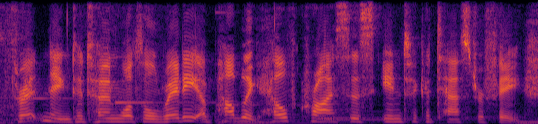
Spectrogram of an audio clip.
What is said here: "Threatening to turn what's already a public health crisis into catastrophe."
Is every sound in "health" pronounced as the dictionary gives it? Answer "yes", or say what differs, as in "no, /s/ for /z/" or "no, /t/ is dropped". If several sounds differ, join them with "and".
yes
